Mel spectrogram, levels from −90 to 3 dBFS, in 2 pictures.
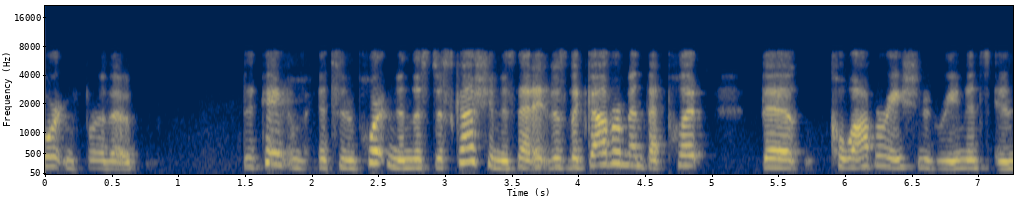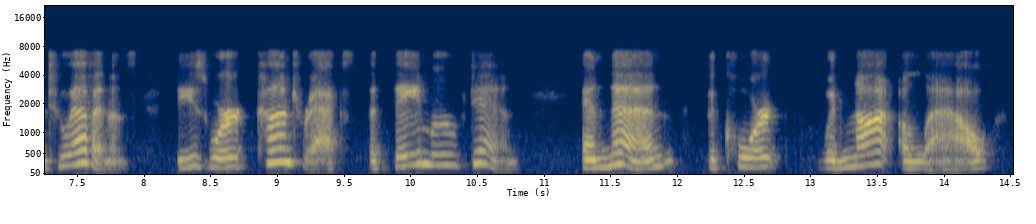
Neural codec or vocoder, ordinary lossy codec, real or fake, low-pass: codec, 16 kHz in and 24 kHz out, 1 kbps, XY-Tokenizer; Opus, 24 kbps; fake; 7.2 kHz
